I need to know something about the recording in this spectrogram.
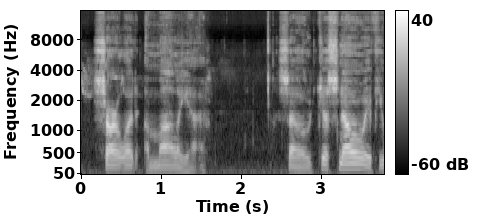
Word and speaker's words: Charlotte Amalie: Saint Thomas is not Charlotte Amalie the locals pronounce it Charlotte Amalia so just know if you want to go to largest city for dinner or for shopping it's Charlotte Amalia prices well folks brace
